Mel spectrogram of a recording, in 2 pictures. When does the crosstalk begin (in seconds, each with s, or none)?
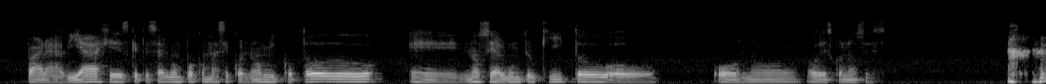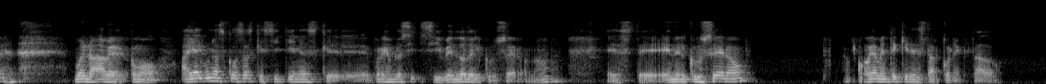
none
